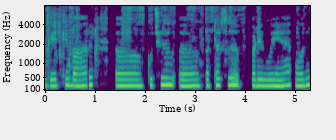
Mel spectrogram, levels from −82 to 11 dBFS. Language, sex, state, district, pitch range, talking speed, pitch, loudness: Hindi, female, Uttar Pradesh, Muzaffarnagar, 215-245 Hz, 145 wpm, 220 Hz, -14 LUFS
